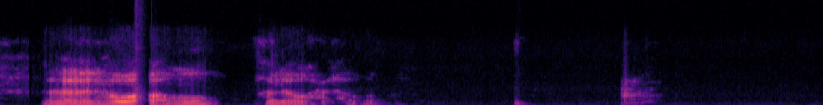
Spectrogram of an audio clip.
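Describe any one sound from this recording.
A man speaks calmly through a microphone, heard as if over an online call.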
